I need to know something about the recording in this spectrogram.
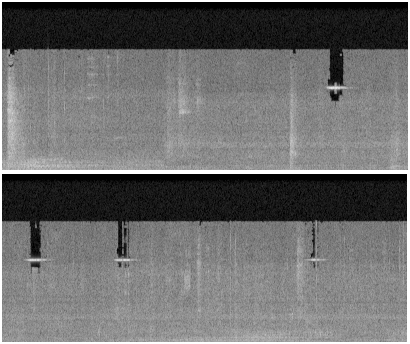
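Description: A steady engine hum, like a large vehicle running nearby, under background voices, with a few sharp clicks.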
